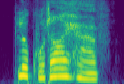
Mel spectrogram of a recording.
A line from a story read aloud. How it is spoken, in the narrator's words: whispered Arnold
